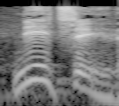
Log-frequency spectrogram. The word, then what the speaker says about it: Nietzsche: We add to that this guy named Nitz or whatever his name is. It's N-I-E-T-Z-S-C-T-H-E. How do you pronounce that? Nietzsche, then. Great.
